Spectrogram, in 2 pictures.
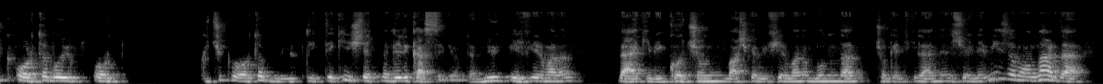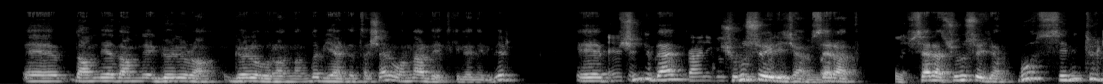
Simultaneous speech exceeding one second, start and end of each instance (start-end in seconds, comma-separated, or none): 17.1-19.4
